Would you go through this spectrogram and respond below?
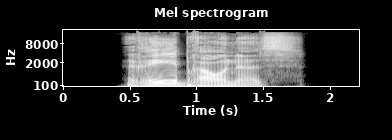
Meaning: strong/mixed nominative/accusative neuter singular of rehbraun
- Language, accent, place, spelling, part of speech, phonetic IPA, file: German, Germany, Berlin, rehbraunes, adjective, [ˈʁeːˌbʁaʊ̯nəs], De-rehbraunes.ogg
